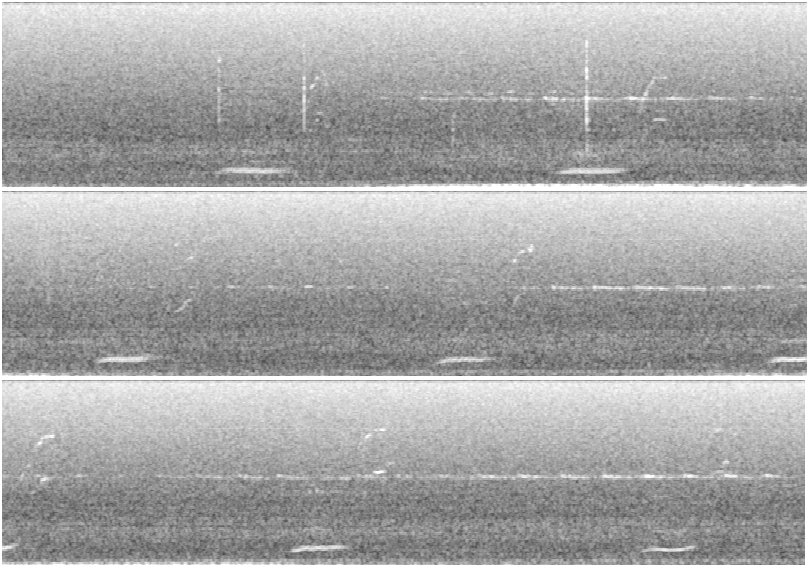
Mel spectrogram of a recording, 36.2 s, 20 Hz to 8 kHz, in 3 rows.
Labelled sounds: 9.6	9.9	humpback whale, 1.2 to 2.3 kHz
14.7	14.9	humpback whale, 1.1 to 1.3 kHz
20.9	21.2	humpback whale, 1.5 to 1.7 kHz
24.6	25.0	humpback whale, 2.6 to 3.2 kHz

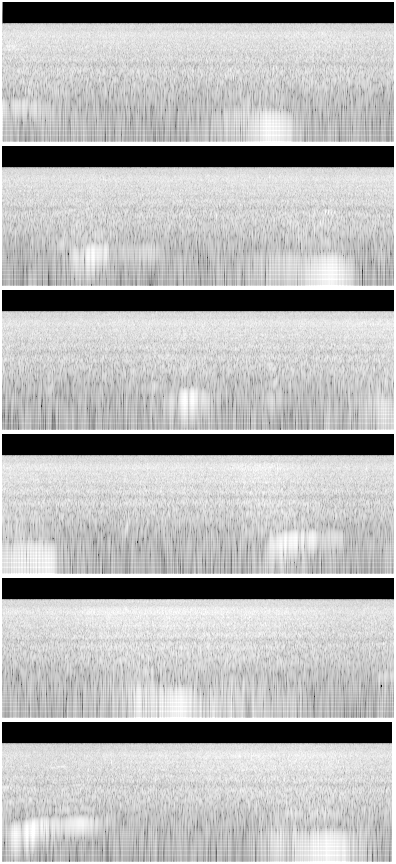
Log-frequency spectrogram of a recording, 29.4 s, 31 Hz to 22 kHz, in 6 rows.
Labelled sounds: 25.4	25.6	humpback whale, 1.1 to 1.2 kHz

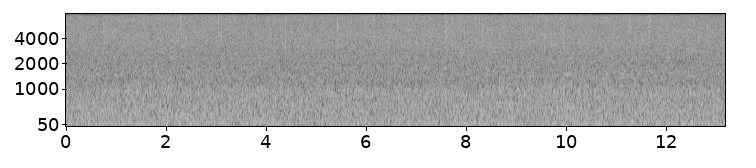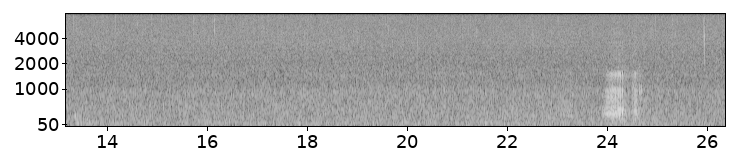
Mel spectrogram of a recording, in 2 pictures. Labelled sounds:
24.0	24.3	croaking sound likely from a nearby submerged object, 1.4 to 1.6 kHz

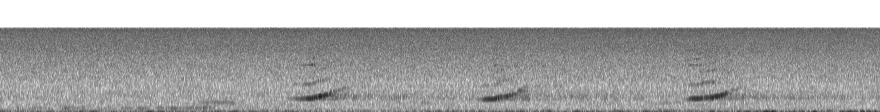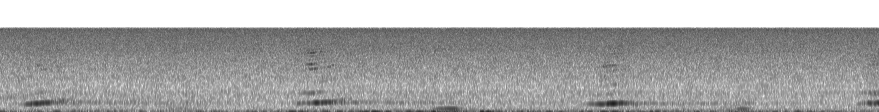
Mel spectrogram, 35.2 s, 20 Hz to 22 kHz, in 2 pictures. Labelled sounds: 6.0	7.1	humpback whale, 0.80 to 2.2 kHz
10.3	10.6	humpback whale, 0.80 to 0.93 kHz
13.8	14.9	humpback whale, 0.80 to 2.1 kHz
23.7	24.0	humpback whale, 1.7 to 3.3 kHz
29.7	30.0	humpback whale, 1.9 to 2.1 kHz

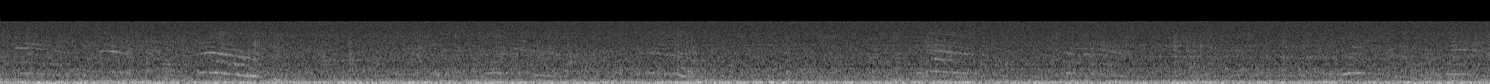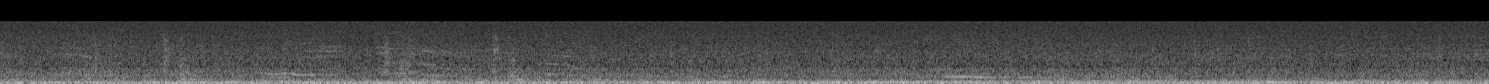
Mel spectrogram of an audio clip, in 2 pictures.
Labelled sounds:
1.0	1.3	humpback whale, 1.5 to 1.9 kHz
3.0	3.5	humpback whale, 1.2 to 1.7 kHz
9.3	9.8	humpback whale, 1.1 to 1.9 kHz

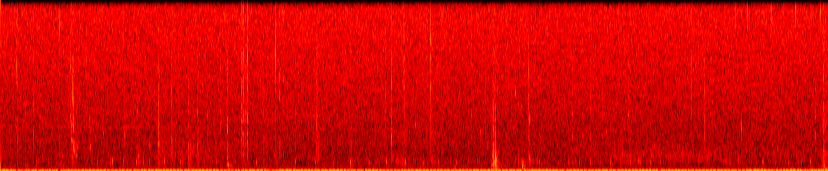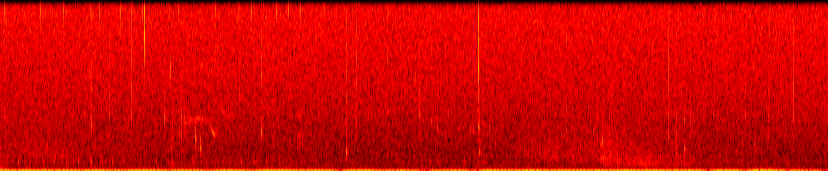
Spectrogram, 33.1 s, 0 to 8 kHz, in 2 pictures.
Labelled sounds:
20.1	21.3	killer whale, southern Alaska resident, 0.52 to 5.5 kHz

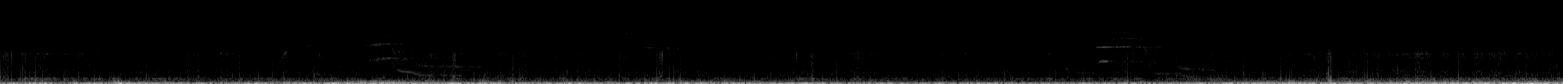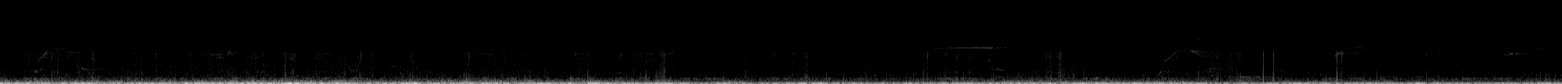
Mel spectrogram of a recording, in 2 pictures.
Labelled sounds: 3.6	4.7	killer whale, southern resident, 0.07 to 5.1 kHz
30.6	31.1	killer whale, southern resident, 1.4 to 3.2 kHz

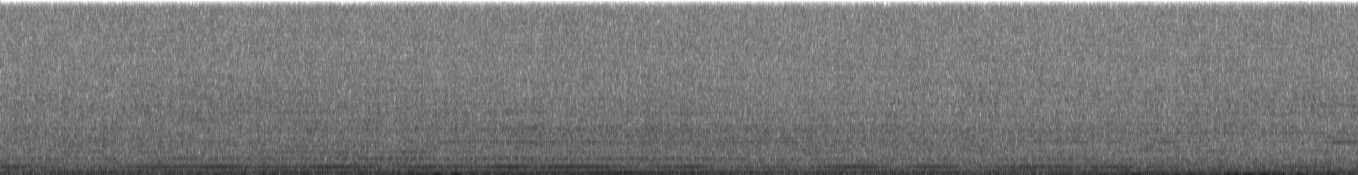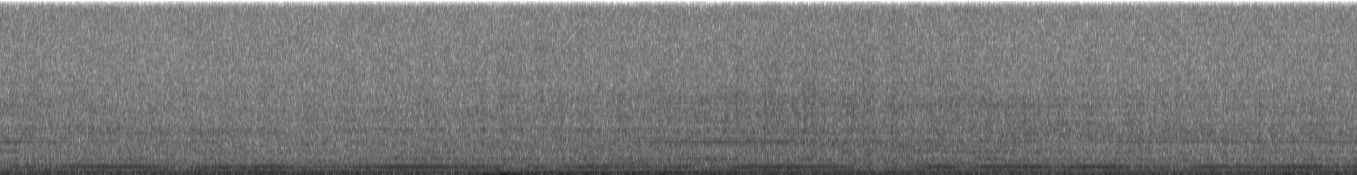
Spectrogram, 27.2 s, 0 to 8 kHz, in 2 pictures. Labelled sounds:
13.2	13.6	vessel noise, 1.5 to 1.6 kHz

